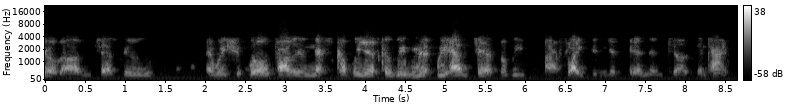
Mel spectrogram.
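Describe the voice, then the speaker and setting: Older guy, low husky voice, stop-start chatter over a muffled phone line. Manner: halting, with many fillers and restarts. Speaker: co-host. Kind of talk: casual phone-in chat.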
